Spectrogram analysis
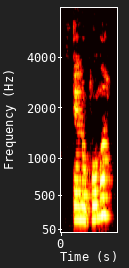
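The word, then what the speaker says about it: Ctenopoma: CT. Is that like PS and it changes the sound of it? Stenopoma. Stenopoma. So the CT becomes an S.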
